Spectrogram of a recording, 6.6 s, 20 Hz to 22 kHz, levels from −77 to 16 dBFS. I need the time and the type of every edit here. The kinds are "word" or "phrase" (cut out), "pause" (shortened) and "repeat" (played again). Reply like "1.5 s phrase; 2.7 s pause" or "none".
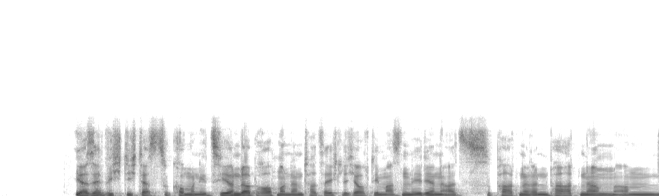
none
